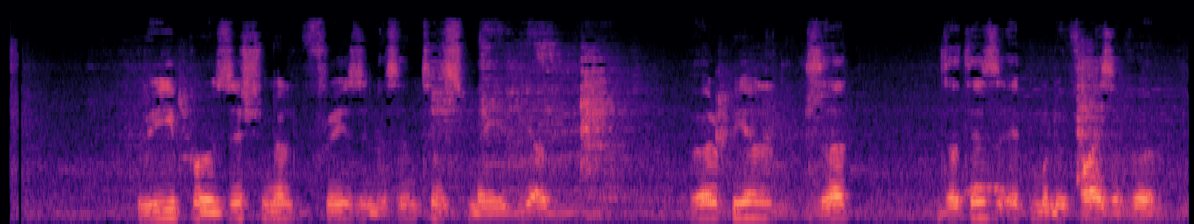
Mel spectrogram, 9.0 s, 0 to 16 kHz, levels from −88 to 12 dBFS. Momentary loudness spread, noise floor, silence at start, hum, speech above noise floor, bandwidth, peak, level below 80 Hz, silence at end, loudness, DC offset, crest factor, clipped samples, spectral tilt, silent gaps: 10 LU; -49 dBFS; 1.05 s; none; 28 dB; 11.5 kHz; -4 dBFS; -66 dBFS; 0.05 s; -22 LUFS; under 0.1%; 18 dB; under 0.1%; -5 dB/octave; none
